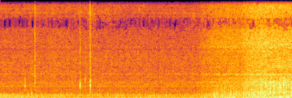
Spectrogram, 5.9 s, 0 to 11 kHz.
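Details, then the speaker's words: 2004 Chevy Suburban Z71 with engine running after blower motor resistor replacement: steady fan rush stepping clearly louder as blower speed is raised, no rattle or squeal; normal blower operation. "Now we hear the airflow. All right, you see it's plugged in. We hear airflow."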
